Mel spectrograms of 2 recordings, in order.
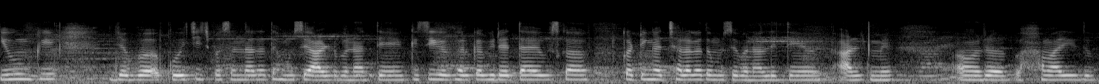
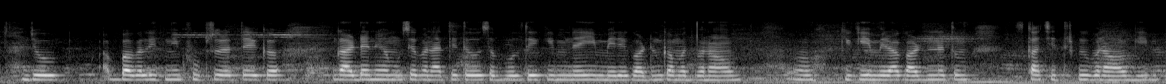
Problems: constant background noise, continuous background conversations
